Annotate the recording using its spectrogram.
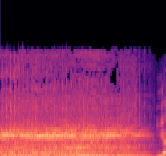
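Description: Many motorcycle engines running and revving together in a dense, loud din, with a steady high-pitched tone held over it and a brief shout near the start. The din stops abruptly at the end.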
